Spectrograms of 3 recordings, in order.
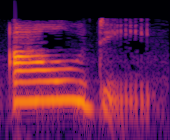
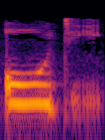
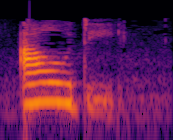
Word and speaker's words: Audi: 咱们中文的这个发音其实是非常接近原本发音的，就是 Audi。那反而是很多英国人会发成 Audi，这个是错误的哈。正确发音就是咱们的发音 Audi。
